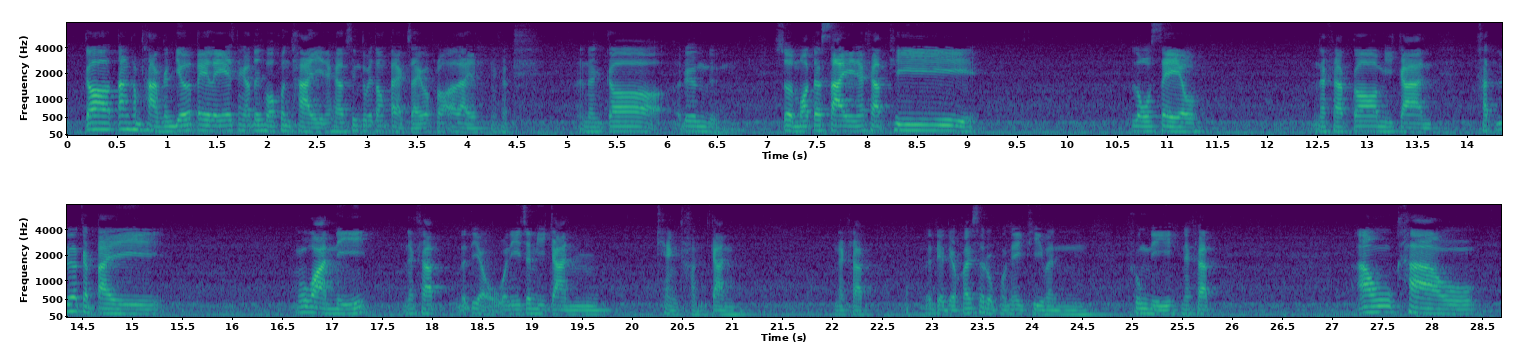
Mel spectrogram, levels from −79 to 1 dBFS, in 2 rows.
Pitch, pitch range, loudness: 115 Hz, 100-130 Hz, -29 LUFS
